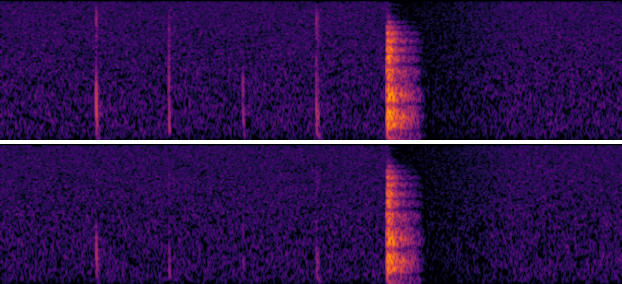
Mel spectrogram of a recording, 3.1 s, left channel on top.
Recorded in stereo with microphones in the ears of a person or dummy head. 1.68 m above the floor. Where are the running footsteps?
55° left (ahead or behind).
